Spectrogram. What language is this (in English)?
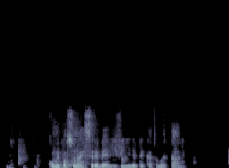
Italian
